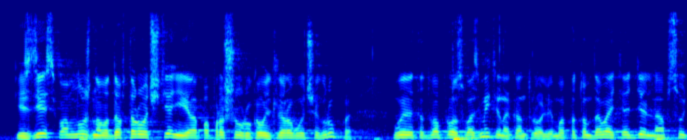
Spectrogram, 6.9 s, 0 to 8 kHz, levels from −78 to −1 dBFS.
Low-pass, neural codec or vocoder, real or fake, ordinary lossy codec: 7.2 kHz; none; real; none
